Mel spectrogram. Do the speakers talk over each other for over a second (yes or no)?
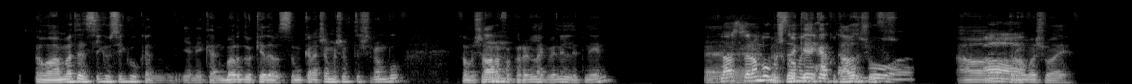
yes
